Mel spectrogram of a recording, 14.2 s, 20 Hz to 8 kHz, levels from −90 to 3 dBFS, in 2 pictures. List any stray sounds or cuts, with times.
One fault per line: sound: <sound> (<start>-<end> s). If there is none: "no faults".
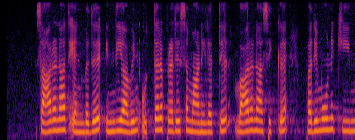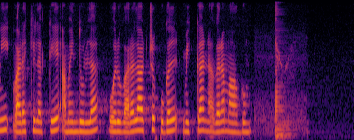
sound: thud (12.6-13.1 s)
